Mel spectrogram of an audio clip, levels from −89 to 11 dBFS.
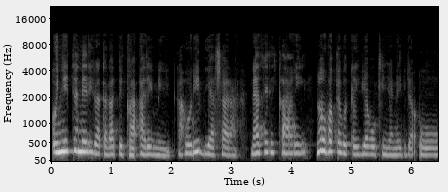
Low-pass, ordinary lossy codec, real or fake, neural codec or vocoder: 10.8 kHz; AAC, 96 kbps; fake; codec, 24 kHz, 1.5 kbps, HILCodec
